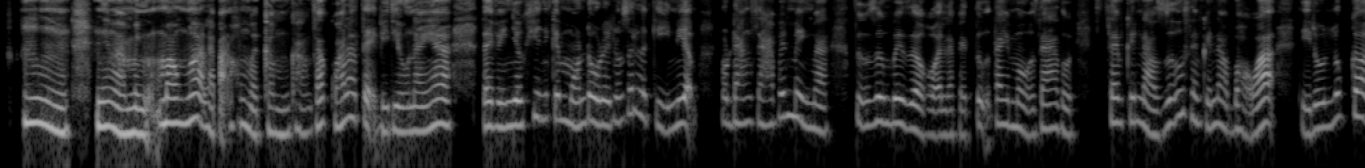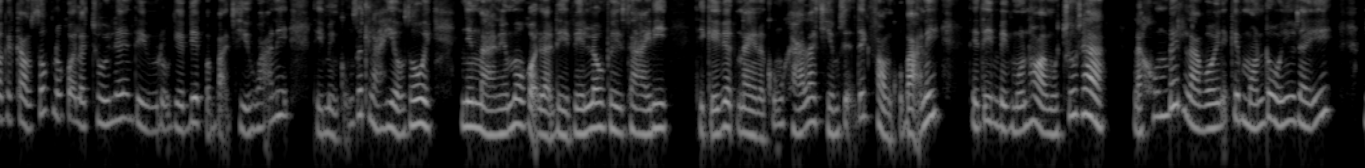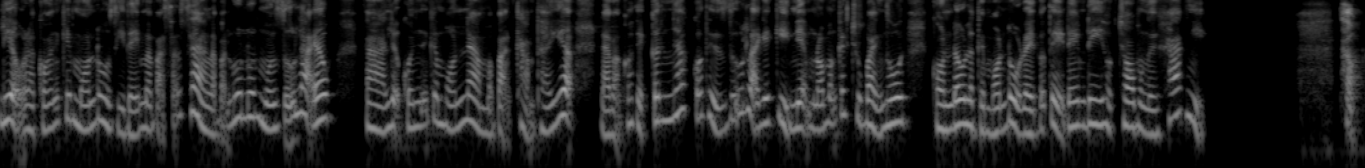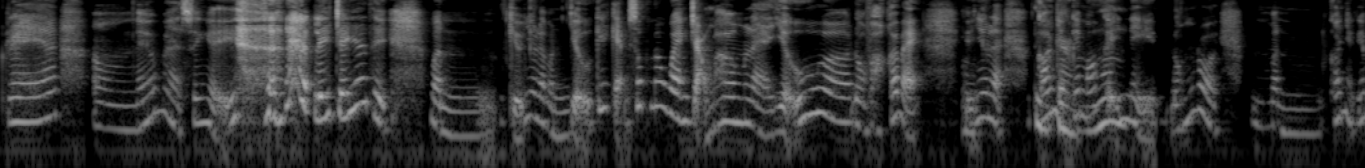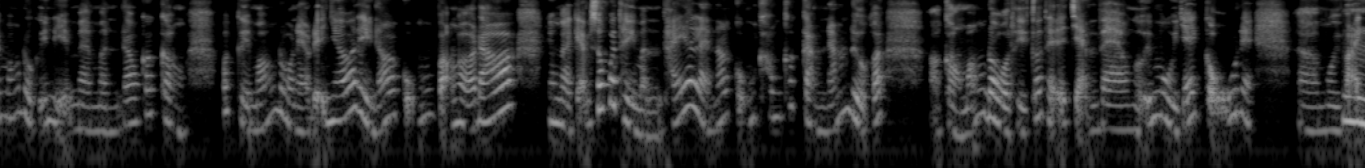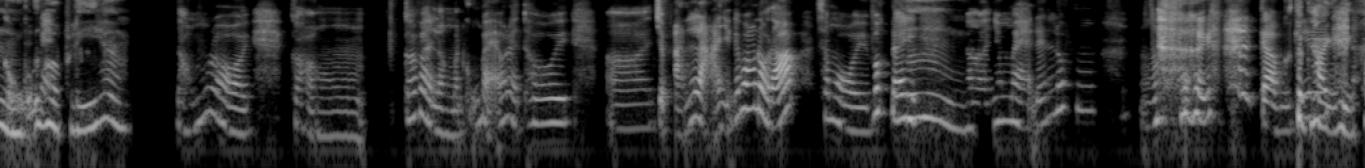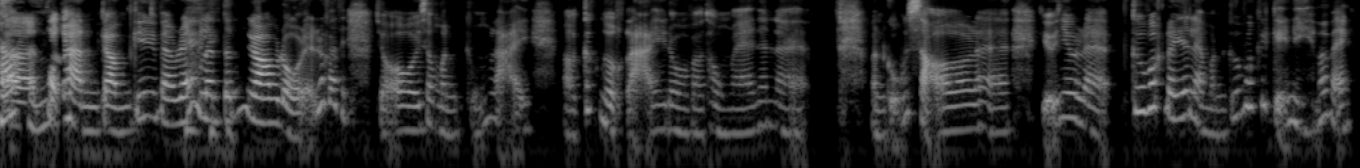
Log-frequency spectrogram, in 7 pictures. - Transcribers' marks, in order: other background noise; unintelligible speech; static; tapping; laugh; distorted speech; laugh; unintelligible speech; chuckle
- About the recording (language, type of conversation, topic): Vietnamese, advice, Làm sao để chọn những món đồ kỷ niệm nên giữ và buông bỏ phần còn lại?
